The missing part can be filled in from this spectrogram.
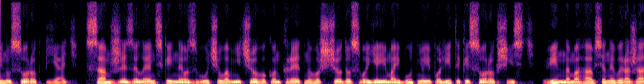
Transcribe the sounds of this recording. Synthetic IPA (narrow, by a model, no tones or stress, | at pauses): nʊsɔɾɔkpʲja̰tʲsɑmʒɛzelˠɛnʲsʲkɪjnɛɔzʋut͡ʃʊʋɐwnʲit͡ʃɔɦɔkɔnkɾɛt̪nɔɦɔʃt͡ʃɔd̪ɔsʋɔjɛjimɐjbut̪ʲnʲɔjipɔlʲit̪ɪkɪsɔɾɔkʃisʲtʲʋʲinːɐmɐɦɑwsʲɐnɛʋɪɾɐʒɑ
